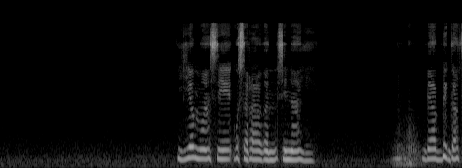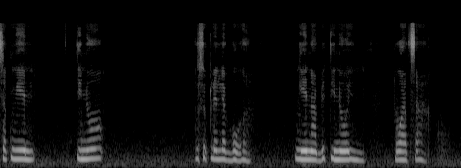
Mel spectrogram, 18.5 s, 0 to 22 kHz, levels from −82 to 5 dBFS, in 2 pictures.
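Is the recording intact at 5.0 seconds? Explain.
No. At 5.0 seconds you're hearing the same damage that runs through the whole clip, which sounds like HE-AAC compression, likely at a very low rate, around 16 kbps. Nothing survives above 12.3 kHz, and the treble below that is synthesised by copying lower bands upward, so it doesn't line up harmonically with the real content. The s sounds come across gritty and metallic, and the artefacts are plainly audible.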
